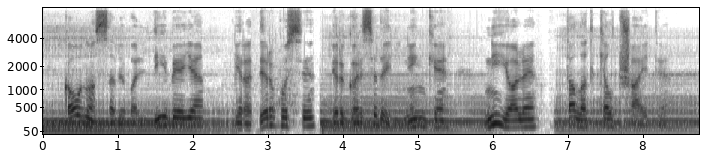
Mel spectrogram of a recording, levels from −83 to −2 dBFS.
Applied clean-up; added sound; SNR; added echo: none; Growling; 4 dB; none.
